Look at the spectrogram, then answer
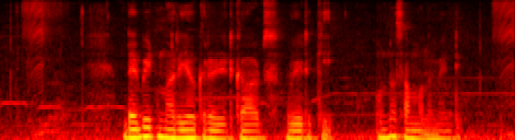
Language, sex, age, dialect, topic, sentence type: Telugu, male, 25-30, Telangana, banking, question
